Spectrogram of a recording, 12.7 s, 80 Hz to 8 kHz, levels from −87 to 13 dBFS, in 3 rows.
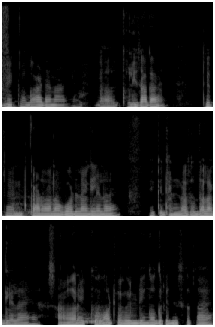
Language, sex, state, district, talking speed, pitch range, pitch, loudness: Marathi, male, Maharashtra, Nagpur, 120 wpm, 130-145 Hz, 135 Hz, -34 LUFS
